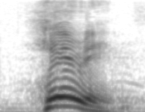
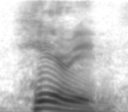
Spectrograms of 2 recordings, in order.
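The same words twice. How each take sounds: First: Hear him, louder and higher with a falling stress on hear; commanding emphasis. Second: Said in the usual way. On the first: Acted. Preacher repeating heaven's command, louder and higher. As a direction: bark the command Hear as an order.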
